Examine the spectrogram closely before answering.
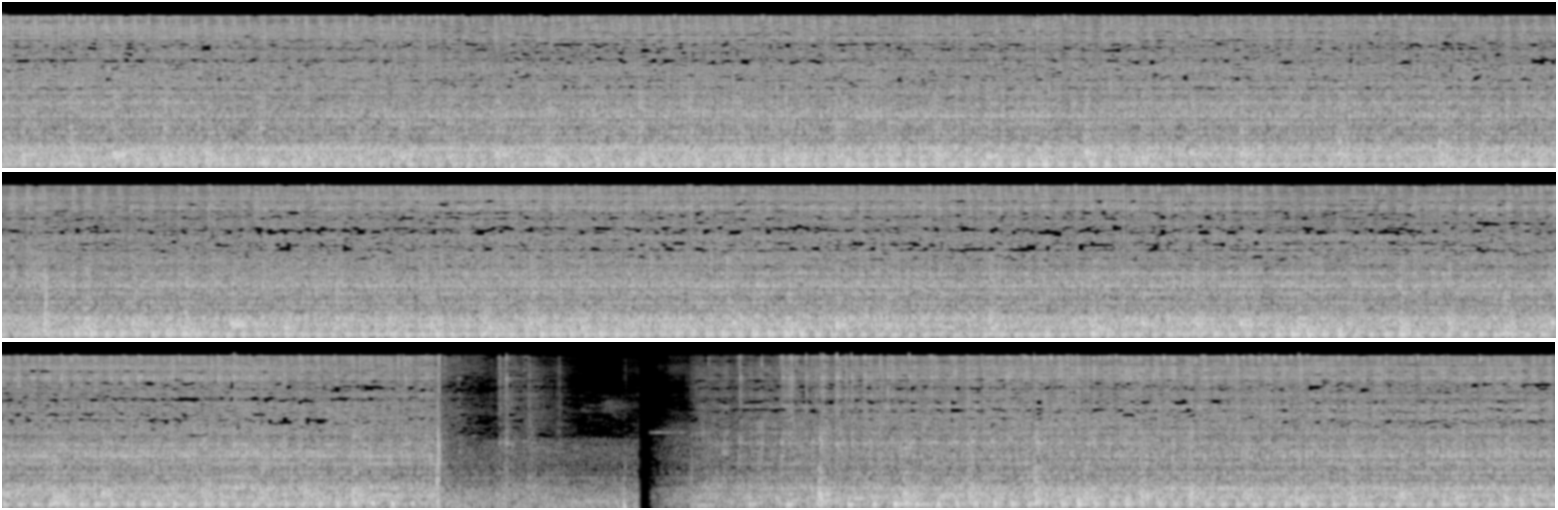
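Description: Sewing machine running steadily, stitching through satin fabric. Near the three-quarter mark it stops for about two seconds, then starts stitching again.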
